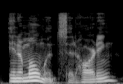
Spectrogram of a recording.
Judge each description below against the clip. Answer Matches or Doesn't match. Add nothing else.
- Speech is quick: Matches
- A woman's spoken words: Doesn't match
